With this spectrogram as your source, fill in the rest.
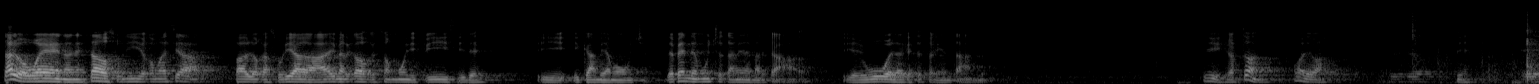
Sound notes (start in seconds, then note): none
